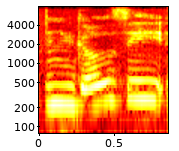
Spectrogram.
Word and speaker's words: Ngozi: Ngozi is how you say her first name.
